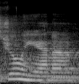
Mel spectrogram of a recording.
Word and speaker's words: Juliana: But my name is spelt like Juliana, so a lot of people always pronounce it like that, but it's Juliana.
